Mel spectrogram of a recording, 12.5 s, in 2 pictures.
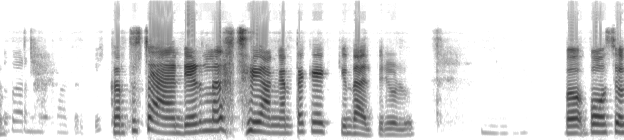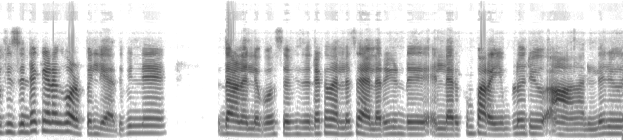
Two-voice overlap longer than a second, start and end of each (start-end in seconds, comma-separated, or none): none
